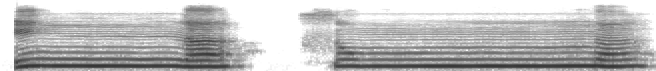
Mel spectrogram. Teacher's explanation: نون کی آواز آئے گی لیکن ناک میں گنگناہٹ پیدا کرے گی. یعنی منہ بند رکھیں گے, ناک میں گنگنائیں گے نون کو. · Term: غنہ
